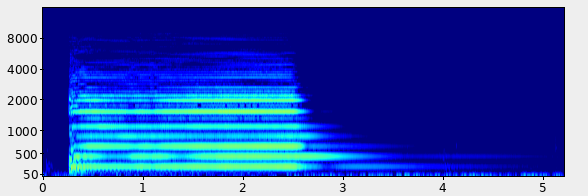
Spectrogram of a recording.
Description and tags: Cello - A3 - other
Part of the Good-sounds dataset of monophonic instrumental sounds.
instrument::cello
note::A
octave::3
midi note::45
good-sounds-id::449
dynamic_level::f
Recorded for experimental purposes
good-sounds, single-note, cello, multisample, A3, neumann-U87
